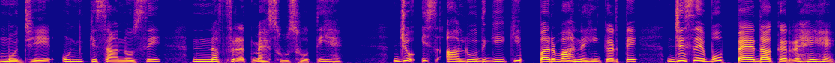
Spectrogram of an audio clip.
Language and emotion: Urdu, disgusted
